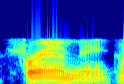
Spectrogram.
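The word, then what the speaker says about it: Franmi: It's spelled F as in Frank, R-A-N-M-I. It's like Frank without a K. – Okay, Frangmi.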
